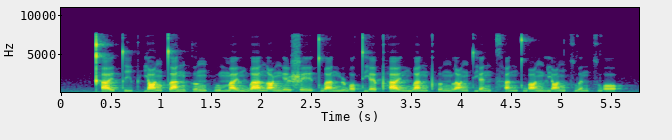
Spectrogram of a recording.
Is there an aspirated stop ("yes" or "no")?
yes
